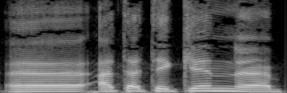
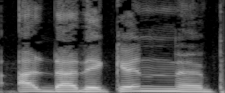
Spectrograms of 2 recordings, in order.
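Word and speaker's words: Atateken: Vous avez entendu dans nos nouvelles la fameuse rue Amherst qui a été rebaptisée d'un nom Mohawk, Atatekin, prononciation québécoise, Atatekin, prononciation un peu Mohawk.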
